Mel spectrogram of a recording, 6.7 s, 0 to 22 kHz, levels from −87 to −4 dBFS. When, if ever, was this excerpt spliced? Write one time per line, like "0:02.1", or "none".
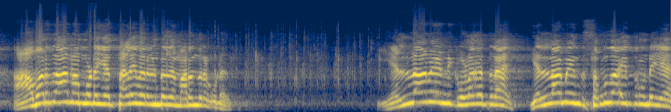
none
